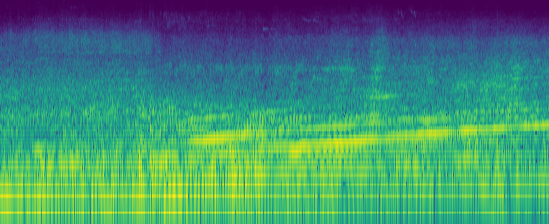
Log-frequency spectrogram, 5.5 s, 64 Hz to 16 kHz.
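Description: Lamborghini Aventador SV's V12 engine running hard, then accelerating, its note climbing steadily in pitch from a little under two seconds in.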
